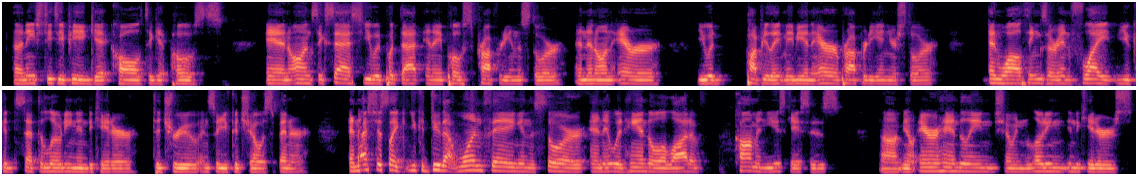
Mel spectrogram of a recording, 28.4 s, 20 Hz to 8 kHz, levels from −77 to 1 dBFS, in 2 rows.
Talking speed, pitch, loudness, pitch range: 185 wpm, 125 Hz, -18 LUFS, 120-135 Hz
